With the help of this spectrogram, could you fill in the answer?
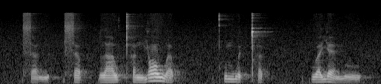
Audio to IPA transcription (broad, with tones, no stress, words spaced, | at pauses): sɐ˨˩n | sɐ˨p̚ | laː˨˧wt̪ʰɐ˨ŋjɔː˥ wɐ˨p̚ | kʷʰɐ˧mwɵ˨t̚pʰɐ˨˥k̚ | kʷaː˨˧jɛː˨˩ muː˨˩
